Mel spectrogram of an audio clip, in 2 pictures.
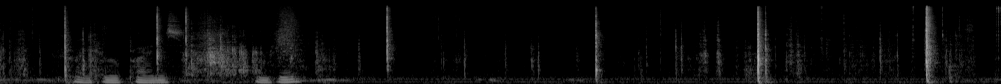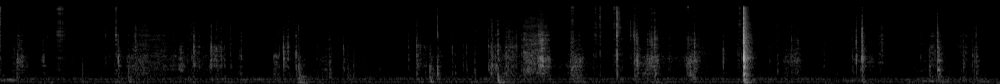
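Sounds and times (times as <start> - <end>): plastic scraping: 0.0 - 3.6.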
